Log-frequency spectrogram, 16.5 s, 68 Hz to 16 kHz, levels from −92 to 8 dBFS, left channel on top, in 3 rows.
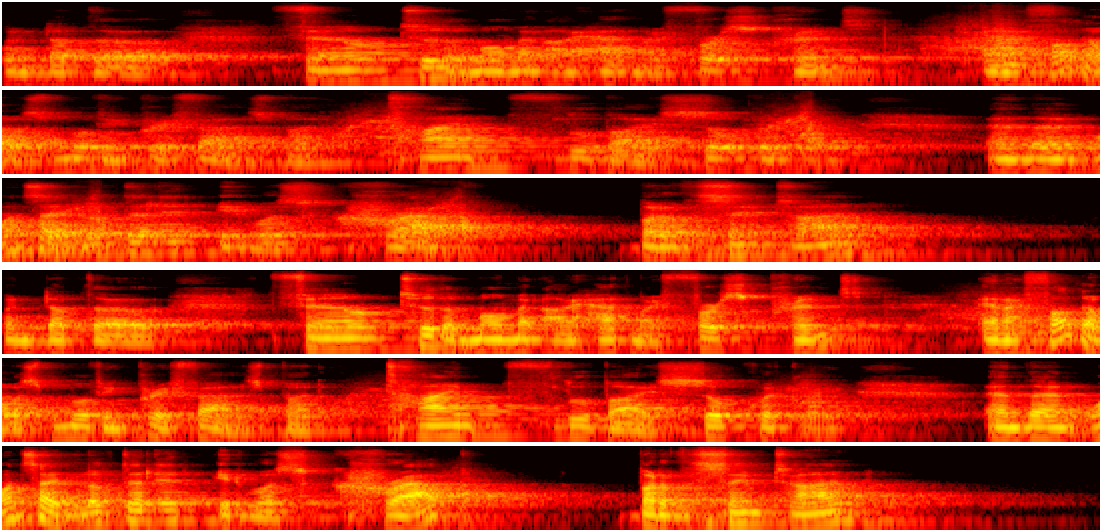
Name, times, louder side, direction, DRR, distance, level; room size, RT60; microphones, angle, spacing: voice 1, 0.0-4.3 4.6-7.0 7.4-13.2 14.1-15.3, right 4 dB, 80° right, 4 dB, 0.3 m, -30 dB
sound 1, 4.4-5.4 7.1-7.6 9.2-9.7 11.2-11.6 12.9-13.5, left 5 dB, 45° left, 0.3 m, -41 dB
7.3 x 3.0 x 2.4 m, 1.5 s
head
